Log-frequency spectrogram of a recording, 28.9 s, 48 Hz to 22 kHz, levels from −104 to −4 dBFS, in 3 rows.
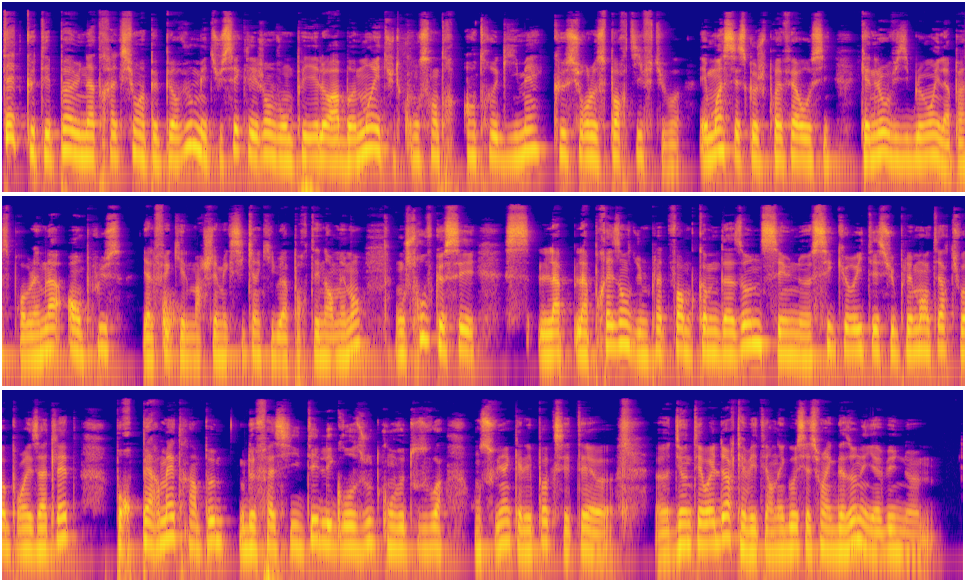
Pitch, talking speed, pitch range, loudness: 140 Hz, 245 wpm, 125-155 Hz, -18 LUFS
